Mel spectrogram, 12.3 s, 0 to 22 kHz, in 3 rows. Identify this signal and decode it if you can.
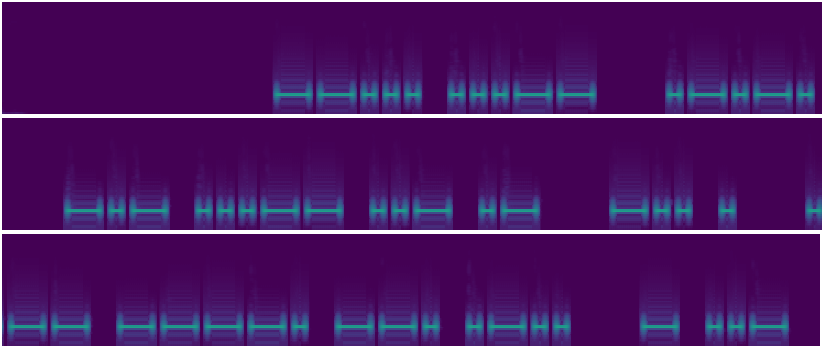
Morse code, heard as a keyed tone, about 21 wpm, 700 Hz. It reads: 73 <AR> K3UA DE W9GL TU
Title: Practice QSO - Exchange 4 - Ending - 22wpm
